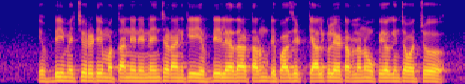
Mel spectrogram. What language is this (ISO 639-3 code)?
tel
